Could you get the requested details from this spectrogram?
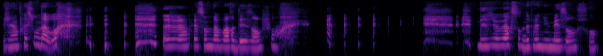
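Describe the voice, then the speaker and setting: Her high-pitched, animated voice moves at a slow pace with frequent pauses as she chats on a live stream. In her 20s, she's casual and playful, often whispering softly and breathily in ASMR style and repeating herself.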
